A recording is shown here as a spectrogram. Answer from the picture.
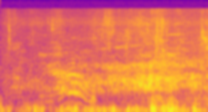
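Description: A person speaking quietly, away from the microphone, with a few low thumps underneath about one and a half seconds in.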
